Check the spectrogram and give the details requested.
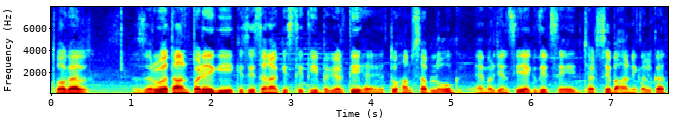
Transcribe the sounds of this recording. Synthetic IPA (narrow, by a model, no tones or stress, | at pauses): t̪oɐɡəɾ | zɐɾuːɾət̪aːnpɐɽeːɡikɪsist̪ɐɾakist̪ʰɪt̪ibɪɡəɽt̪iɦɛt̪oɦɐmsɐbloːɡeməɾd͡ʒɛ̃nsieːkzɪʈsed͡ʒʱɐʈsebaːɦəɾnɪkəlkəɾ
